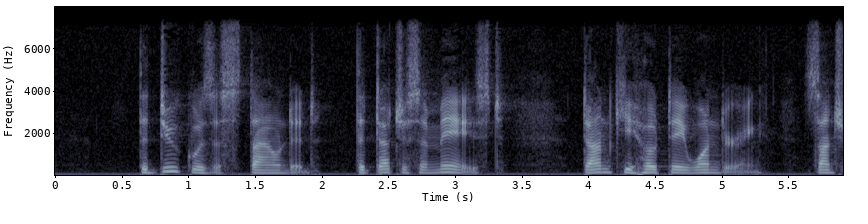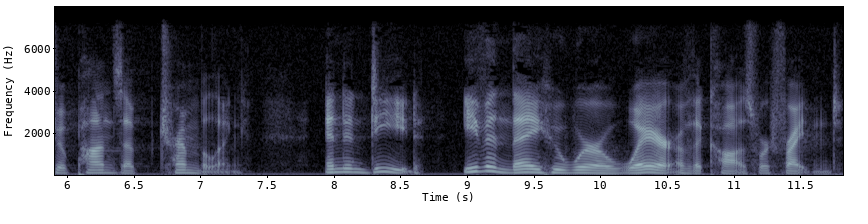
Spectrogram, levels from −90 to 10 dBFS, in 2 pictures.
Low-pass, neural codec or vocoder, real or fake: 7.2 kHz; none; real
